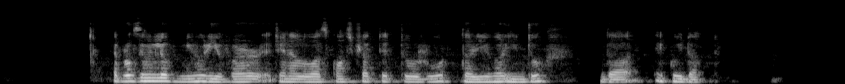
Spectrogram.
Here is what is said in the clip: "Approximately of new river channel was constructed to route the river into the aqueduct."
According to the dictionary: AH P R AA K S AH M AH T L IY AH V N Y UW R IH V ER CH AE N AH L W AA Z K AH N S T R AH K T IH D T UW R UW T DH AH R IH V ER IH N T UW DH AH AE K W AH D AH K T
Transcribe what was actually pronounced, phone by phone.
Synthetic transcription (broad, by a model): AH P R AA K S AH M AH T IY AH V N Y UW R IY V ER CH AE N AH L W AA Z K AH N S T R AH K T IH D T UW R UW T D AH R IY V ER IH N T UW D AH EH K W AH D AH K T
